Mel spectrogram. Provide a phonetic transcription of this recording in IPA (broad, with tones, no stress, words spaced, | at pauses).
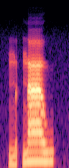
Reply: n̪ɐ˨t̚n̪aː˥w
